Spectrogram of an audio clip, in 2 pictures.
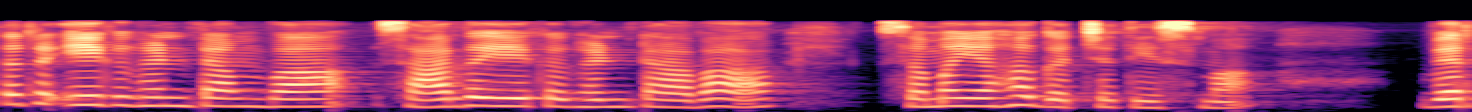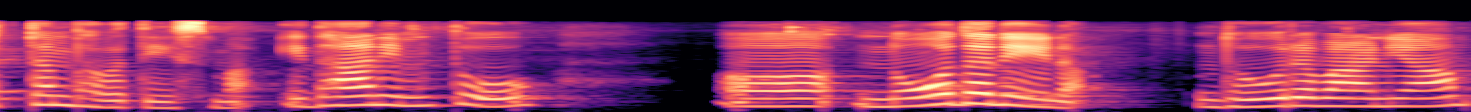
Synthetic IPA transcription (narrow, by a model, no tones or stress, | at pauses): t̪ɐt̪ɾɐʔeːkɐɡʱɐɳʈamʋaːsaːɾd̪ʱɐeːkɐɡʱɐɳʈaːʋaː | sɐmɐjɐɦɐ̆ɡɐt͡ʃʰːɐt̪iːsmɐ̰ | ʋjɐɾt̪ʰɐmbʱɐʋɐt̪iːsmɐ̰id̪ʱaːnimt̪u | noːd̪ɐneːnɐ̰ | d̪ʱuːɾɐʋaːɳjaːm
